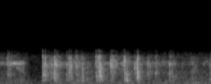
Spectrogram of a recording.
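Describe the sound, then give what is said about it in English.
Rapid, uneven keystrokes clatter on a computer keyboard, heard over a WebEx online meeting, a steady run of light clicks after a brief pause, moderately loud with no voices. “And I am going to mute you because I hear you typing.”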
